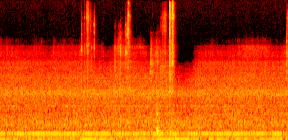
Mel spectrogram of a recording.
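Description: Paper pieces and embellishments being slid and set down on a scrapbook page: a few short scratchy rustles and a small click near the middle. A steady low hum runs underneath.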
